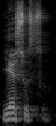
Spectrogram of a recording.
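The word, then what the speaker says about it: Ἰησοῦς: 예슈아 그럽니다 뭐라고요 예슈아 이걸 헬라어 식으로 음역 헬라어 식으로 발음한게 예수스 그래서 예수가 되는 거예요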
